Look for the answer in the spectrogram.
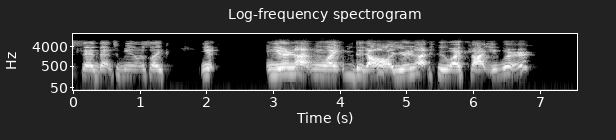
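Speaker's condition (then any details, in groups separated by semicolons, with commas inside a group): Cerebral palsy; present from birth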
